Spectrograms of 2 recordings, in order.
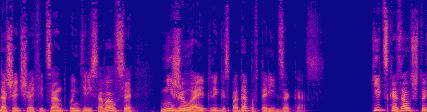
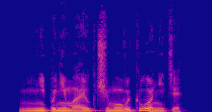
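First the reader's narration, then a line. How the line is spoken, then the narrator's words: Displeased grumble. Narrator (Russian): недовольно буркнул Кит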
